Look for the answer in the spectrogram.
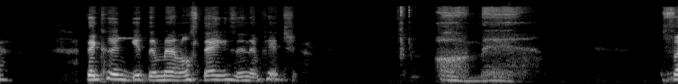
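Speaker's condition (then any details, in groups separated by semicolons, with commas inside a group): Cerebral palsy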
